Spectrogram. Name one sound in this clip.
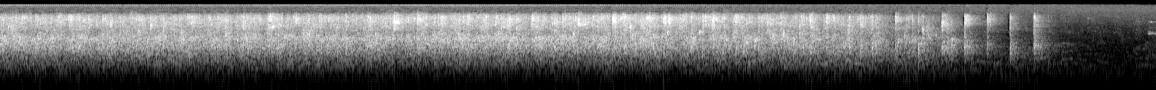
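A crowd applauds loudly in a large hall, then the clapping dies away.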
